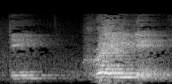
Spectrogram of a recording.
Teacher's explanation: stress falls on the second syllable, not on the first syllable, because it is considered as, because D here, D and E, D, is considered as a prefix.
